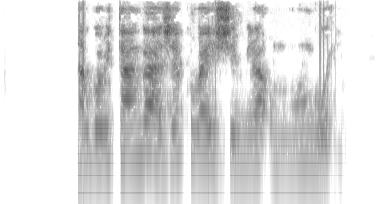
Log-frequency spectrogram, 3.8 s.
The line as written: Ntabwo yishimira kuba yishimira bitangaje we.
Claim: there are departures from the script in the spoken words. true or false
true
